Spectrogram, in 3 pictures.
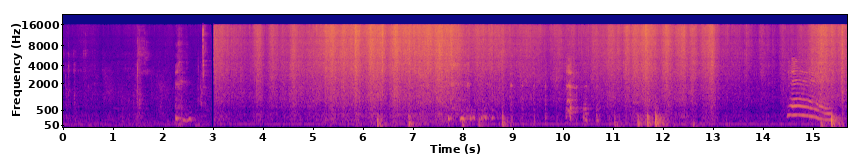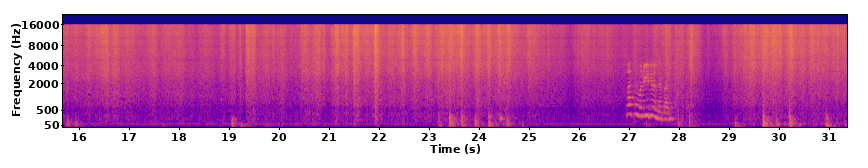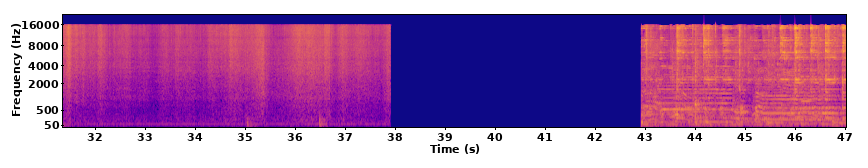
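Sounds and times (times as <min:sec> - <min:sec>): plastic bags crinkling: 0:03.0 - 0:37.9, 0:43.0 - 0:47.0.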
